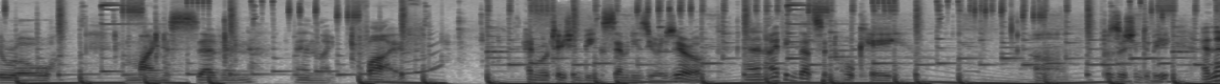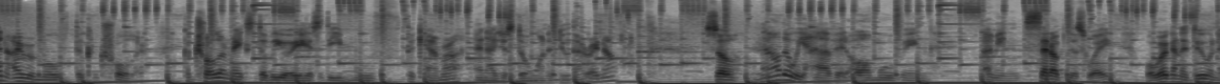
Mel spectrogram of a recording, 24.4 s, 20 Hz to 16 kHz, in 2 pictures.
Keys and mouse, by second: 2.2 Tab, 4.8 ctrl+s, 7.3 click, 9.4 click, 13.5 click, 13.8 click, 18.4 ctrl+s.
